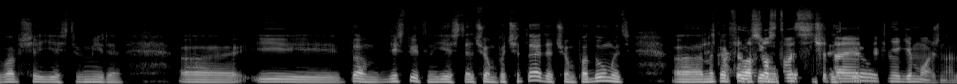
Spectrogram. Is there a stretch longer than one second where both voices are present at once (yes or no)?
yes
